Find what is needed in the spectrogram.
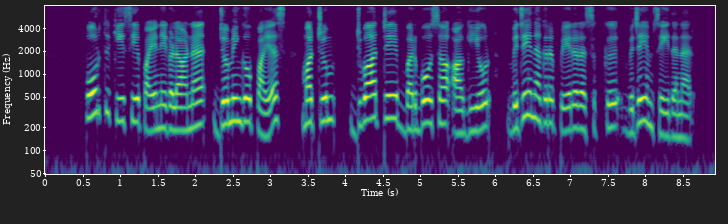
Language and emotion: Tamil, neutral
